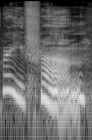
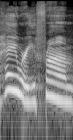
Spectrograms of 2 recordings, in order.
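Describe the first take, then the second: First: It is said slowly and drawn out. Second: It is said quickly and casually.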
